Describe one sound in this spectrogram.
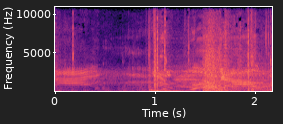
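A body slams hard onto a wrestling ring mat with a heavy thud.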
